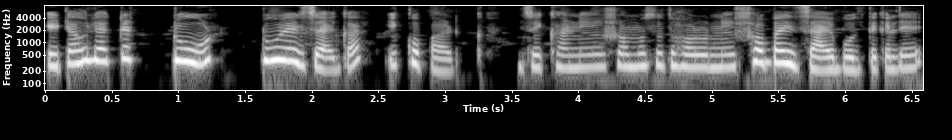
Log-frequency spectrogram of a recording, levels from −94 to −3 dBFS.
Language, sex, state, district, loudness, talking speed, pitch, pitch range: Bengali, female, West Bengal, Kolkata, -16 LUFS, 155 wpm, 270 Hz, 250-340 Hz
